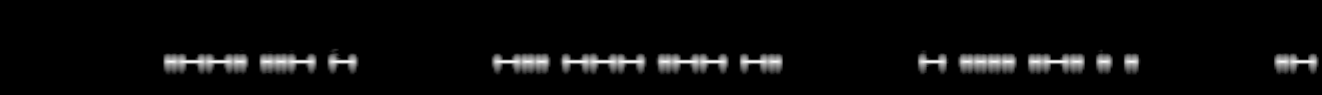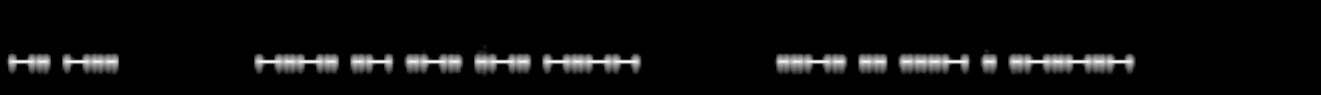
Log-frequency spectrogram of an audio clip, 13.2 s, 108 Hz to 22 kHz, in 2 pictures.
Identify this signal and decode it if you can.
Morse code, heard as a keyed tone, about 34 wpm, 700 Hz. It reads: PUT DOWN THREE AND CARRY FIVE.
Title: 3x Word-Spacing - Sentences from Top 400 Words - 35wpm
